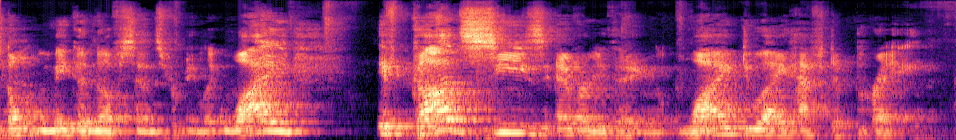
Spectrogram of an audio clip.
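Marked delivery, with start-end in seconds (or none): none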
